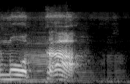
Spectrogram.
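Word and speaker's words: 놓다: nota oh nota ah bukan Noto tapi nota ya nota seperti I not kita membahasnya adalah nota ya ini kan tulisannya adalah Oke anda perhatikan ini tulisannya adalah nohda tetapi anda membacanya adalah Noa Kenapa nota Kenapa nota Mas Nanto karena karena eh Hi bertemu dengan Iya betul ya Hi di akhir ketemu dengan Diget ini untuk hiatnya bebas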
